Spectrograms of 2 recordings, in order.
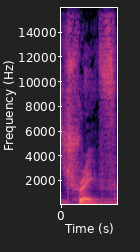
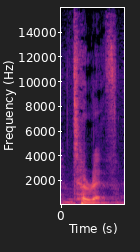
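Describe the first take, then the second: First: It is said in the Yiddish pronunciation. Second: It is said in the Hebrew pronunciation. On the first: "That's the Yiddish pronunciation" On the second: "the Hebrew word teref"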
